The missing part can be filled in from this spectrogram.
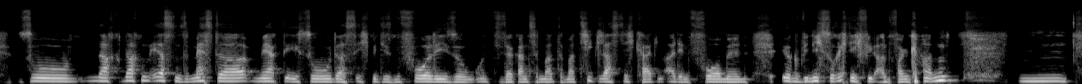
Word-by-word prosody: so 145 +1 +3
nach 155 -2 -2
nach 175 0 +2
dem 180 -1 -2
1. 170 -3 0
Semester 150 +2 +2
merkte 145 0 +1
ich 125 -3 -2
so, 130 0 +1
dass 130 +1 -2
ich 125 -1 -9
mit 125 - -5
diesen 120 0 -5
Vorlesungen 125 -4 +2
und 130 -2 -9
dieser 120 +2 -2
ganze 125 0 -4
Mathematiklastigkeit 125 0 -3
und 130 - -11
all 125 -1 -5
den 120 -2 -4
Formeln 120 -1 +1 0.3
irgendwie 145 -3 +2
nicht 155 0 +4
so 145 -2 0
richtig 160 -1 +1
viel 140 - -1
anfangen 125 +2 -2
kann. 180 +9 +4 0.6
Hm, 140 -1 0
135 Hz, 165 wpm, -22 LUFS, 125-150 Hz, 0.6 s, nicht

